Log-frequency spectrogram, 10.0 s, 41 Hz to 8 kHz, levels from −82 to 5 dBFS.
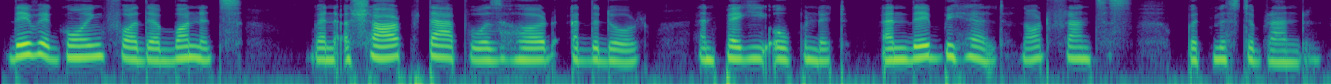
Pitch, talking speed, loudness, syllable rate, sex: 205 Hz, 160 wpm, -20 LUFS, 4.5 syllables/s, female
